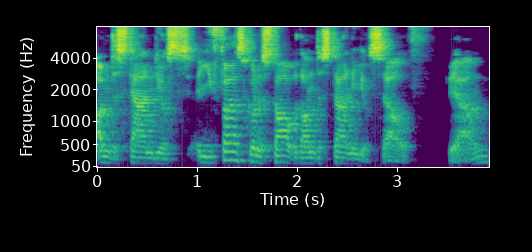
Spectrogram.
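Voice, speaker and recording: A man with a London accent, medium pitch, ordinary pitch variation and a fairly slow pace. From London, England. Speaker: co-living entrepreneur. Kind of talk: interview. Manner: frequent fillers and restarts.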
